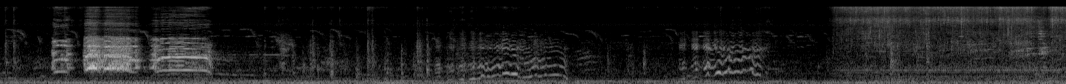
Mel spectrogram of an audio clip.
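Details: Goat in a village bleating while being bathed: two loud quavering bleats close together near the start, then softer wavering calls, with a rushing, hissing noise at the end.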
